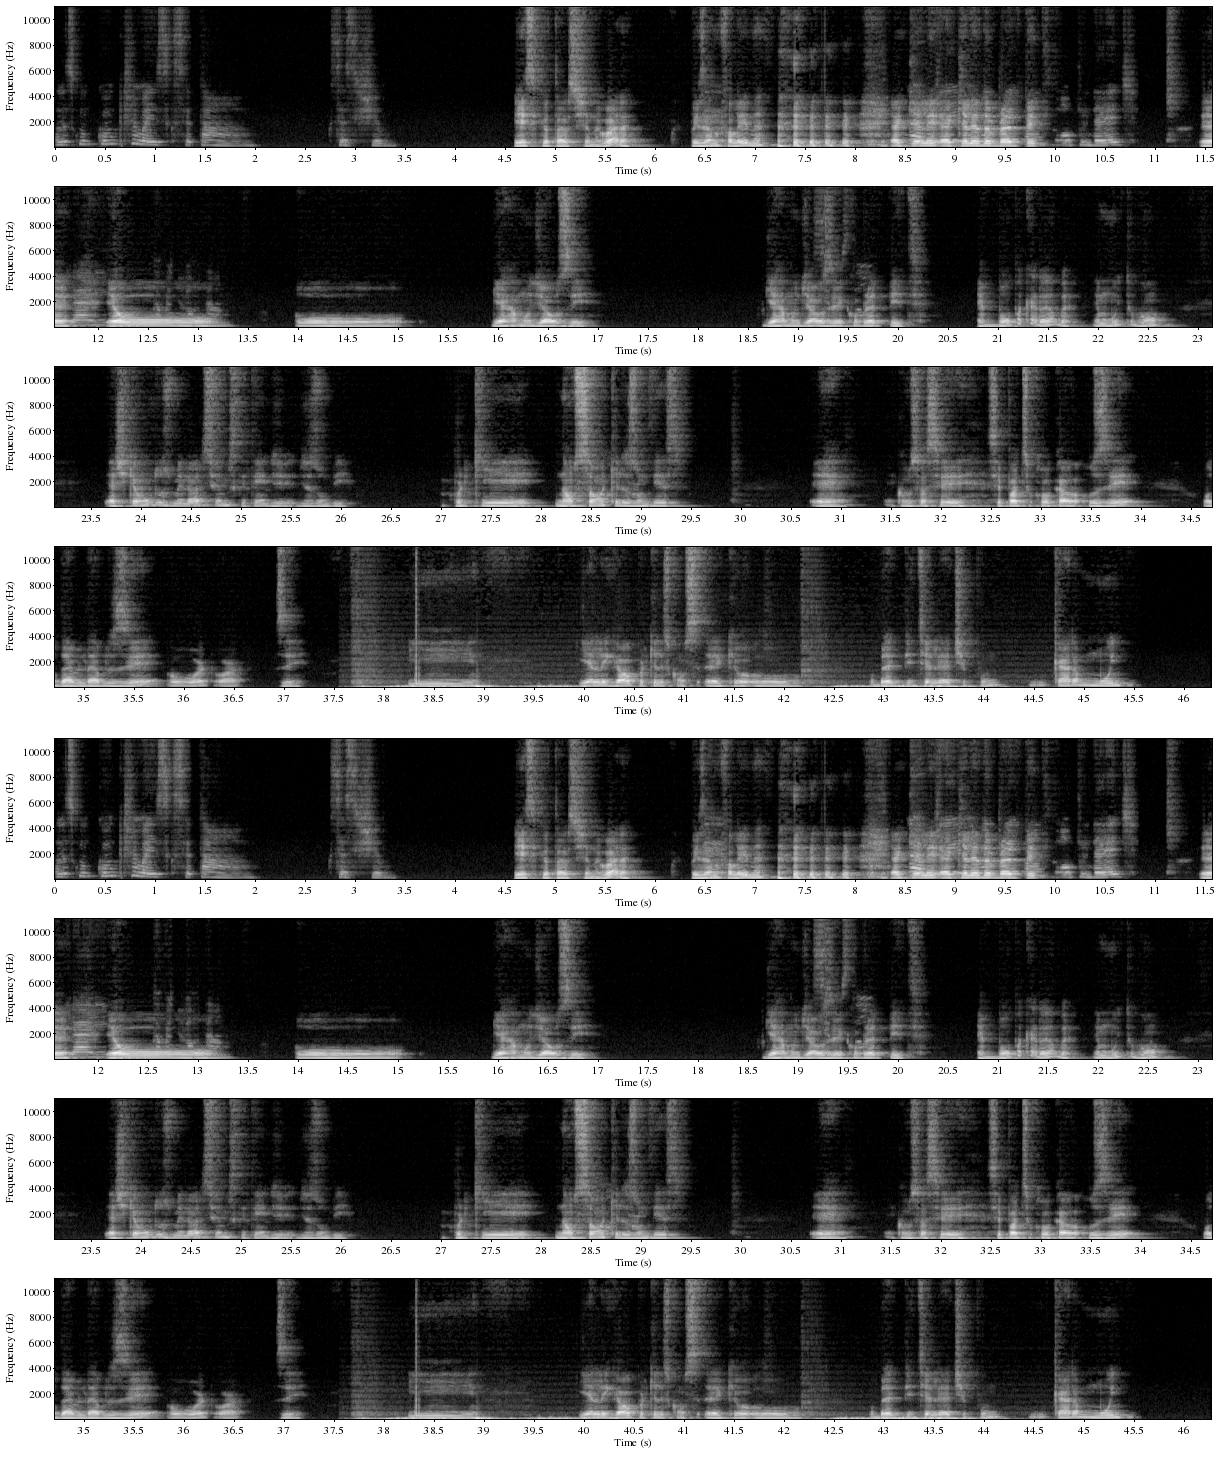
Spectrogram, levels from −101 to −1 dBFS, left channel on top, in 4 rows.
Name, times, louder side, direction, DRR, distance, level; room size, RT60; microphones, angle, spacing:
voice 1, 0.0-2.0 2.8-3.4 6.5-6.8 8.1-10.8 11.6-12.1 12.6-13.3 19.2-19.8 28.5-29.4 38.4-38.8, right 3 dB, 30° right, 6.7 m, -37 dB
voice 2, 4.6-5.9 6.4-9.9 11.4-11.8 12.1-13.2 14.0-15.0 15.9-17.0 18.6-20.2 20.8-22.8 23.6-26.1 27.1-29.4 30.7-31.1 31.4-34.0 34.6-36.6 36.9-37.2 38.2-39.1 39.9-42.2 42.8-45.6, left 1 dB, 10° left, 4.9 m, -22 dB
sound 1, 37.7-40.3 41.2-41.3 41.6-44.2, equal, 40° left, 5.9 m, -23 dB
head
